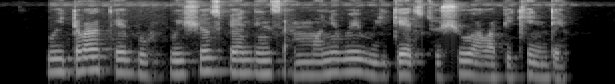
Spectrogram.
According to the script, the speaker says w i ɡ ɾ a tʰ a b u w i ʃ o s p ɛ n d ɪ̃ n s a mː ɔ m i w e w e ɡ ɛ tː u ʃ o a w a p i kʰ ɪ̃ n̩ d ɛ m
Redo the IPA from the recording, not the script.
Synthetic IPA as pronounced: w i d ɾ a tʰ e b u w i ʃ o s p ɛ n d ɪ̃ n s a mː ɔ n i w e w i ɡ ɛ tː u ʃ o a w a p i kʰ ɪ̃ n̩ d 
